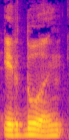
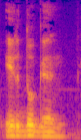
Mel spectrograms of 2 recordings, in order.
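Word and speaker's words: Erdoğan: Na live do Na Bancada, que a pronúncia correta é Erdogan e não Erdogan.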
